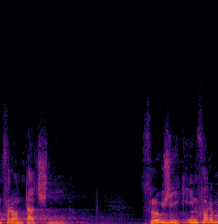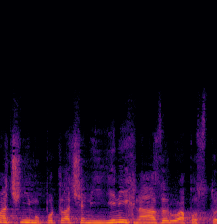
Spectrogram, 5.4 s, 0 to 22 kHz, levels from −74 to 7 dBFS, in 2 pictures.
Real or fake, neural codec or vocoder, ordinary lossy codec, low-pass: real; none; AAC, 48 kbps; 14.4 kHz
